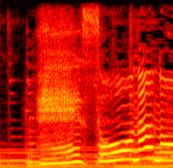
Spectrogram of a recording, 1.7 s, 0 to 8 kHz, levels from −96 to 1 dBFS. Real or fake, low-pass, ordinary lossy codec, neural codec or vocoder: real; none; none; none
